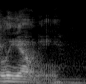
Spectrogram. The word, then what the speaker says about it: Leone: So, let's talk about Leonie Jensen or Leone Jensen. The name is spelled L-E-O-N-E. – Mm. – Yeah, it's difficult. I went to school with a guy whose last name was L-E-O-N-E, and it was pronounced Leonie.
